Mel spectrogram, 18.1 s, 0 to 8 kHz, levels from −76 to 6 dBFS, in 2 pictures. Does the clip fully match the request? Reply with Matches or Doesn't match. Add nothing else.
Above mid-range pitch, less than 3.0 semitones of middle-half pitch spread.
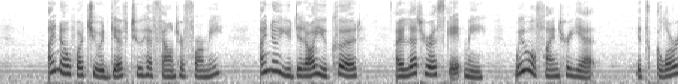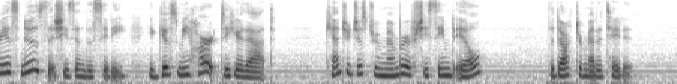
Doesn't match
